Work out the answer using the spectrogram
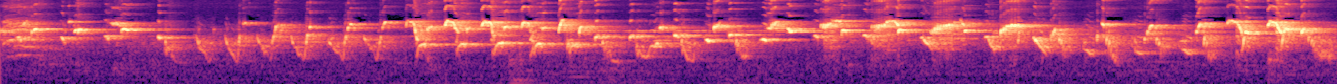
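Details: Timbrado canary pouring out a continuous high, rolling song: quick descending syllables strung into rattling trills that shift in pitch from phrase to phrase, steady and loud throughout.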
